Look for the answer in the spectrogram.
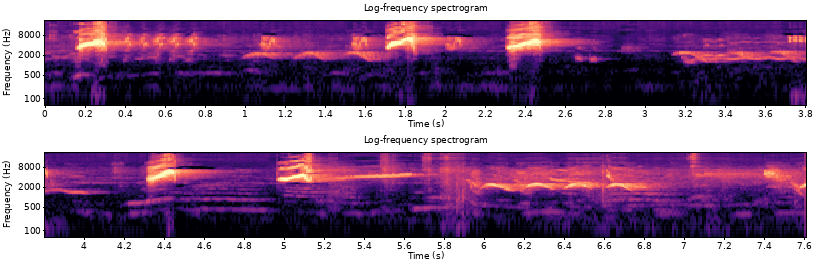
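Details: Oriental magpie-robin (kacer) singing loud sharp chips mixed with warbled, wavering whistles and trills, phrases coming in bursts with short gaps.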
